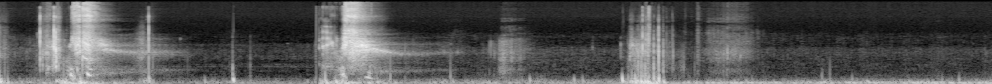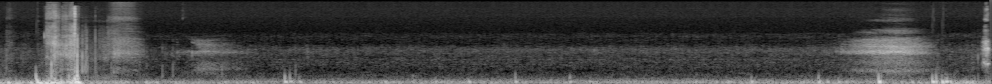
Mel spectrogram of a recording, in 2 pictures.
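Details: About four loud, explosive sneezes with sniffing between them over low rumbling room noise, from a sneeze compilation recorded mostly while sick with a cold; some sneezes induced.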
